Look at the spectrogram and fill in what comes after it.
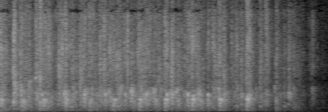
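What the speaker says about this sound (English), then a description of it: "you can clap for that." A crowd at a government press announcement gives a short round of applause, quiet and somewhat distant, with even clapping that fades out at the end.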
